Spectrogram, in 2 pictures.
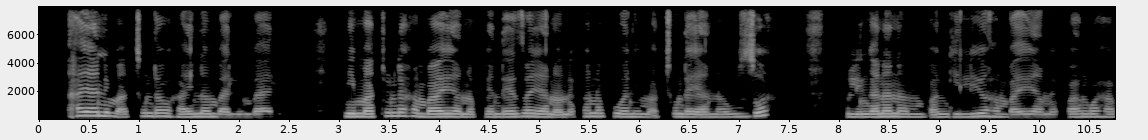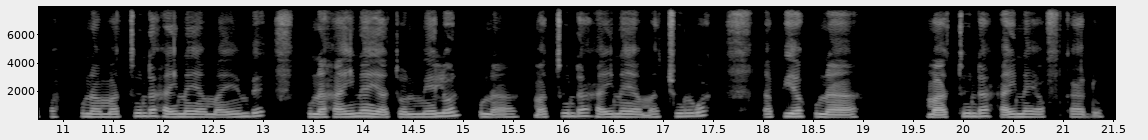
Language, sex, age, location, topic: Swahili, female, 25-35, Nakuru, finance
